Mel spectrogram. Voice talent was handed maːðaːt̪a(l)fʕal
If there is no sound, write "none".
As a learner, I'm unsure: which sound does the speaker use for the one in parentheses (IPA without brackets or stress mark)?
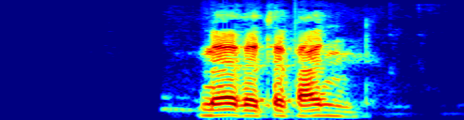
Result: none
